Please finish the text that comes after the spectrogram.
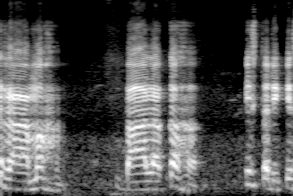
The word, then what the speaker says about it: रामः: इनका उच्चारण अस उनका उच्चारण जो है ह के समान हमें करना चाहिए। ह जैसे रामः बालक इस तरीके से ह के समान इनका उच्चारण होता है।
